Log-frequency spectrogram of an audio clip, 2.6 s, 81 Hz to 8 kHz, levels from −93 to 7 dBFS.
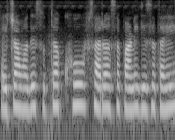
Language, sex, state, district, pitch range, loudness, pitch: Marathi, male, Maharashtra, Washim, 225-245 Hz, -18 LUFS, 235 Hz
